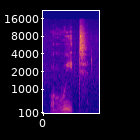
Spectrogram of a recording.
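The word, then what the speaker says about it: huit: H you I T the H is silent and you're left with the UI and the team wheat and that's how you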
